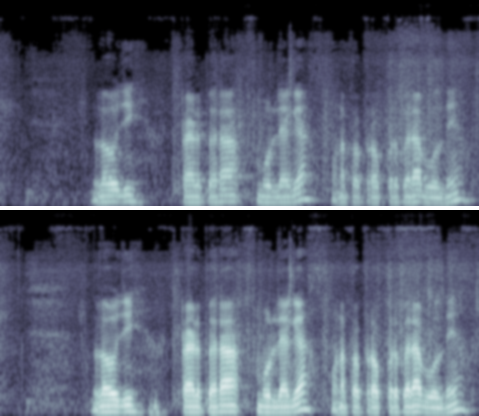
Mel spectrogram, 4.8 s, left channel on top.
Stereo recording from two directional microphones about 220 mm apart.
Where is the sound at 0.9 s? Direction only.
40° right (ahead or behind).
